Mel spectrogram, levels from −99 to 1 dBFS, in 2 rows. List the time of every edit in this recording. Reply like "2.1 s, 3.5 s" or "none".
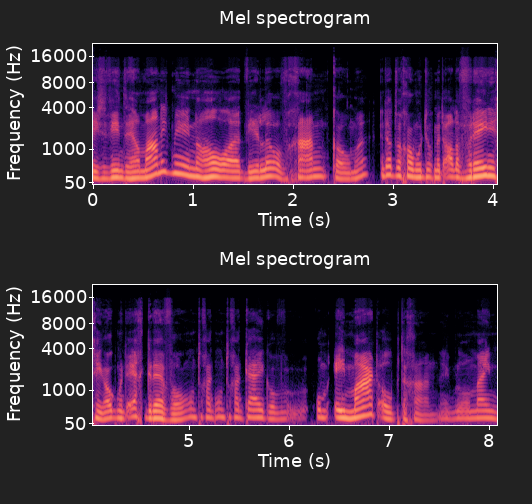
1.5 s, 2.8 s, 3.4 s, 5.3 s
